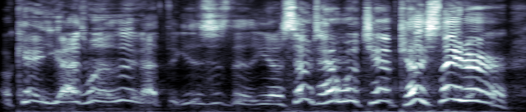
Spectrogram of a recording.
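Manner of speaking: stage announcer. Retold or imitated. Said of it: "Eddie goes".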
